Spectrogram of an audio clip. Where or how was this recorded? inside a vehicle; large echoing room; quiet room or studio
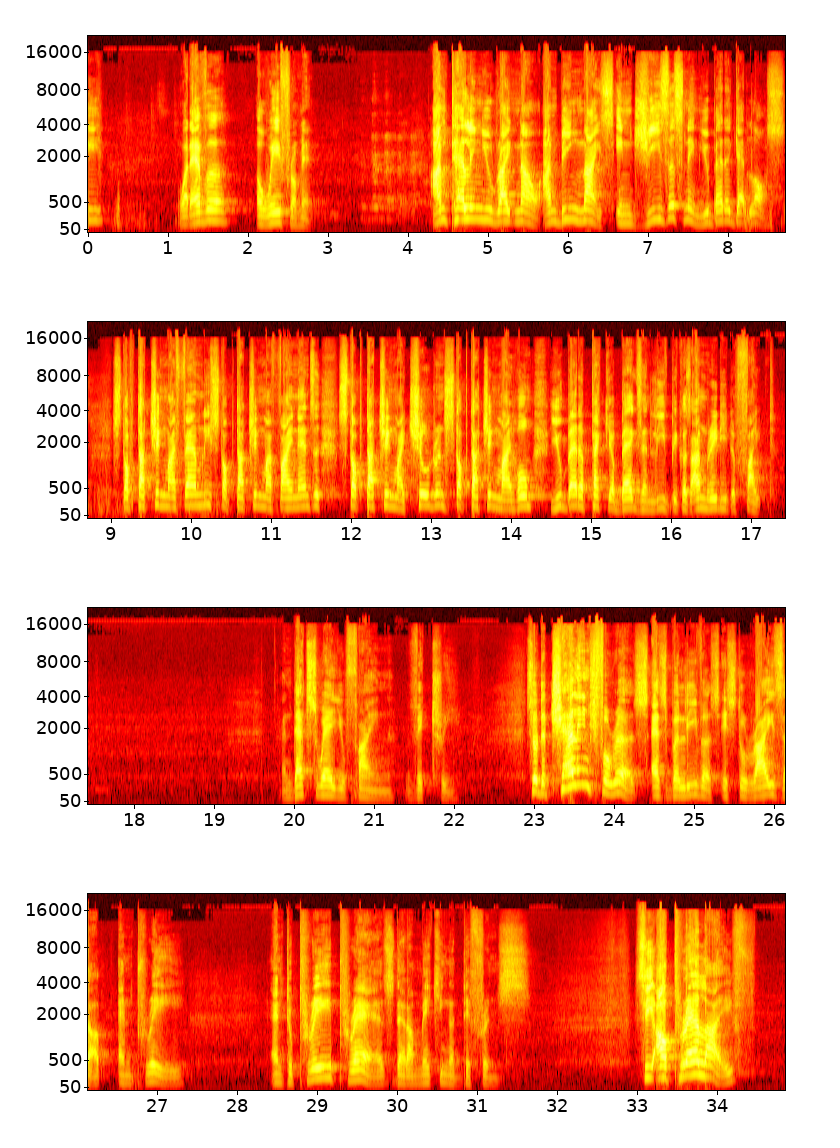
large echoing room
